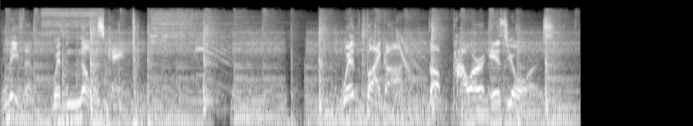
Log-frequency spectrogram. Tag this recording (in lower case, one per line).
speech
music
